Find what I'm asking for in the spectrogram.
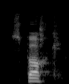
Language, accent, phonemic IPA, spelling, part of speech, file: French, France, /spɔʁk/, spork, noun, LL-Q150 (fra)-spork.wav
- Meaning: spork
